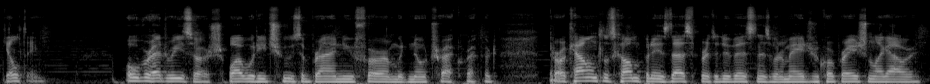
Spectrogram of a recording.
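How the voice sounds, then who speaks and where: Fairly quick and fairly even in intonation, a reaction channel host performs a webtoon out loud against faint music, giving each line dramatic delivery and shifting pitch between the characters.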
